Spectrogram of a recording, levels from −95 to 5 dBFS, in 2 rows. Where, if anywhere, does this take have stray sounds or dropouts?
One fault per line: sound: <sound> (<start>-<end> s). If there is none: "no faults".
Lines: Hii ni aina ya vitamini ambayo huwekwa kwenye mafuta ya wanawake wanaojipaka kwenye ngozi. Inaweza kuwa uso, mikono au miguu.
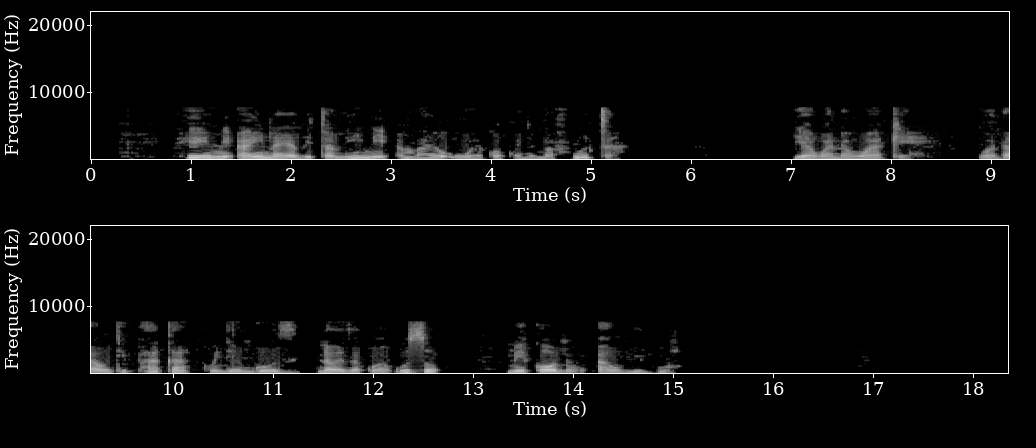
no faults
